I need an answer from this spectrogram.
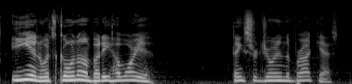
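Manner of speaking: loud, bright hello to a regular caller; Sean's cheery greeting. Retold or imitated. Shop clerk Sean greets Matt on the phone: loud and cheery. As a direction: greet him like an old buddy, full volume. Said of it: "the gentleman answers the phone".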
